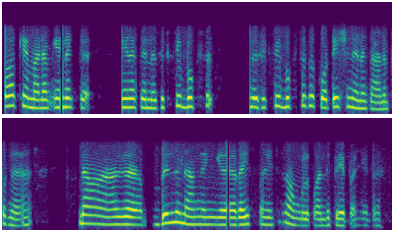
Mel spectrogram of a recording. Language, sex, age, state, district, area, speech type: Tamil, female, 30-45, Tamil Nadu, Chennai, urban, conversation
